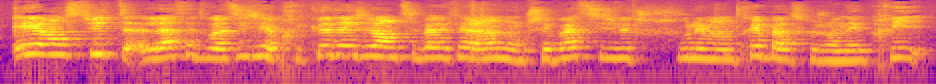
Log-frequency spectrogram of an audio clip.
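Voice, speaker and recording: A woman's voice: high-pitched, fairly even intonation, fast, fairly bright tone, slight background noise. Gushing woman vlogger in an echoey room. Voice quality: gushing, repeats words for emphasis, frequent hesitations. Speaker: beauty vlogger. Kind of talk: casual haul video chat.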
